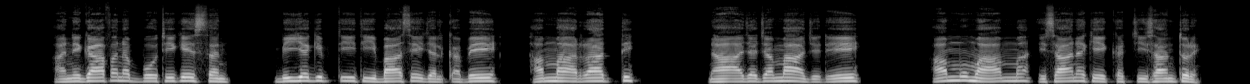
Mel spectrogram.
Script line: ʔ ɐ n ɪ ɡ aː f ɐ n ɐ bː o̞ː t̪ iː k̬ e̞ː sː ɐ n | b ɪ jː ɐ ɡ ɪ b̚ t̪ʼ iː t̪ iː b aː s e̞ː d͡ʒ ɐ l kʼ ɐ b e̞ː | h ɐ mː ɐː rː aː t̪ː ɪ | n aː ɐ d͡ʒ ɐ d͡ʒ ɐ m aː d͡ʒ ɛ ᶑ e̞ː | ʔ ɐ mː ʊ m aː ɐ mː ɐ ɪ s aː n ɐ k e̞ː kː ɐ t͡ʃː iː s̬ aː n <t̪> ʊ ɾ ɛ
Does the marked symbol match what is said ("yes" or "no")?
yes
